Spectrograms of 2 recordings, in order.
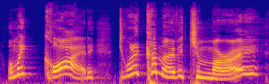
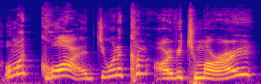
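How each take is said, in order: First: It is said in a higher-pitched voice. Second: It is said in a lower-pitched voice.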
